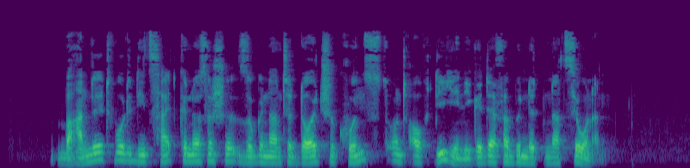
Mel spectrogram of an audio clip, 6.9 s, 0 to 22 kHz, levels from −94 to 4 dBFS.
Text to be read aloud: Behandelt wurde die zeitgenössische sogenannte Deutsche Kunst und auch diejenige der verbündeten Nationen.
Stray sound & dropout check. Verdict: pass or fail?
pass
